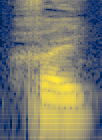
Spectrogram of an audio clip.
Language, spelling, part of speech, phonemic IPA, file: Navajo, háí, pronoun, /hɑ́ɪ́/, Nv-háí.ogg
- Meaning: 1. who 2. which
